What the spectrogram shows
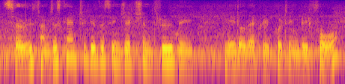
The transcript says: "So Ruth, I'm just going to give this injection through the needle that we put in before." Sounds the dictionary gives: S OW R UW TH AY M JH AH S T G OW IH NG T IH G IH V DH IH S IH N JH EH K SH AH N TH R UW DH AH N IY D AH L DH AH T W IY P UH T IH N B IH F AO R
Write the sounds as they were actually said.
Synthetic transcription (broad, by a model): S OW R UW TH AY M JH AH S G OW IH NG T IH G IH V DH IH S IH N JH EH K SH AH N TH R UW DH AH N IY D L DH AH T W IY P UH T IH N B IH F AO R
